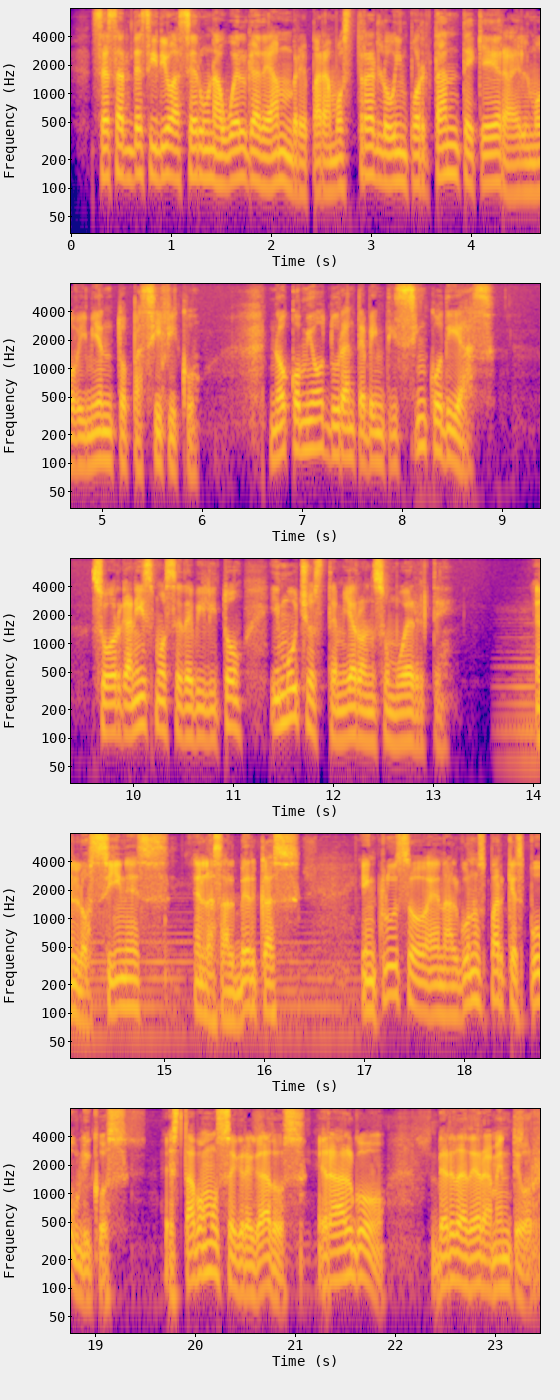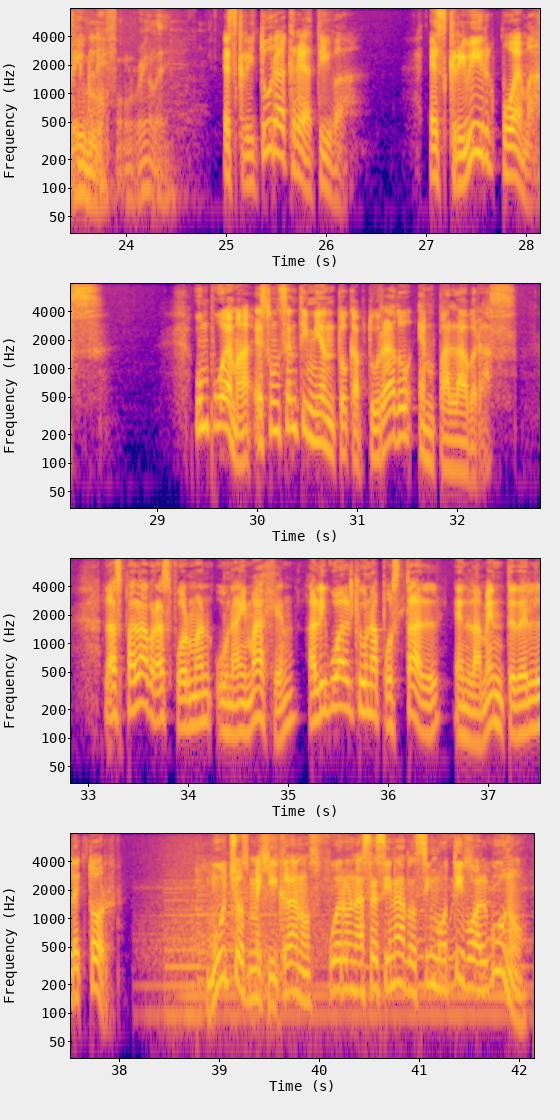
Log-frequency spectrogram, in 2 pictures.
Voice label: Narration Spanish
